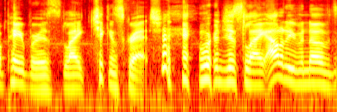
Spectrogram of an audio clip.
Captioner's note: laughs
